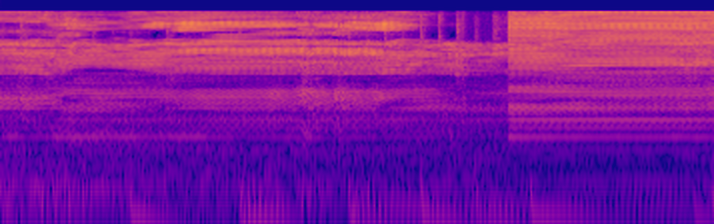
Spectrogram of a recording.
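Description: Electric hair clippers buzzing steadily while cutting hair over a comb (clipper-over-comb), the low hum changing in strength every second or so.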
